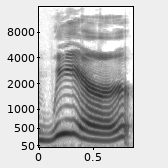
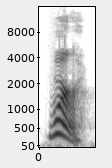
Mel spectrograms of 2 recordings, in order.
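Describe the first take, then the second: First: The vowel is full and clearly pronounced. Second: The vowel is reduced to an indistinct sound. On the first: The speaker calls it wrong. "We don't say we're" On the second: The speaker calls it right. "we say were"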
